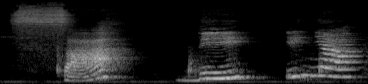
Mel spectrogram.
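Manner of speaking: SAR, DI, NHA slow and spaced; syllable by syllable. Shown as a demonstration. Teacher forming a word from syllables, slowly sounded out. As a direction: build sardinha one drawn-out syllable at a time. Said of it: "Que palavra eu posso formar?".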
